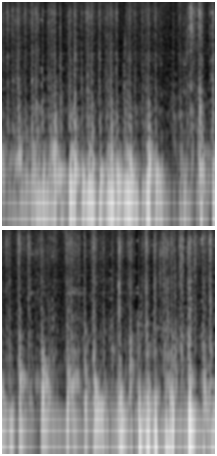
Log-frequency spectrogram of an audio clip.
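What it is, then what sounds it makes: Plastic clamshell food container. An empty, hollow clear plastic clamshell food container, held in one hand, is tapped quickly with fingernails along its edge and corner. The result is a rapid, uneven stream of short, dry clicks over a hollow, low thunking body that dies away almost at once.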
